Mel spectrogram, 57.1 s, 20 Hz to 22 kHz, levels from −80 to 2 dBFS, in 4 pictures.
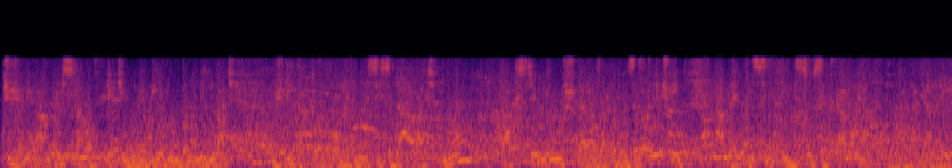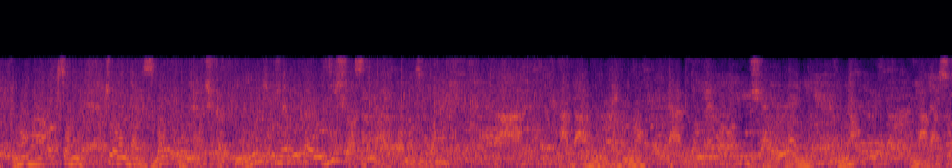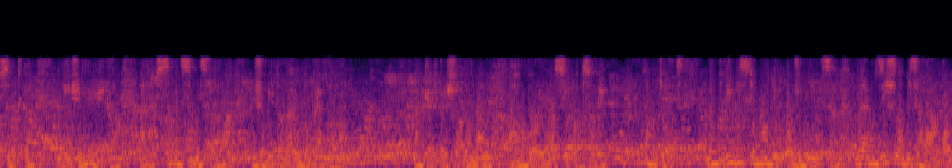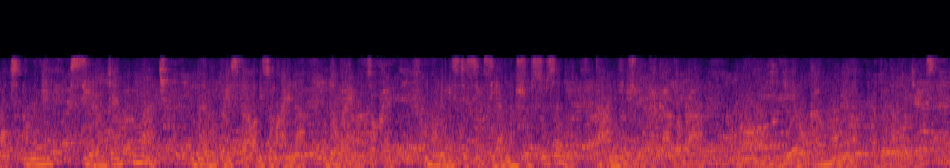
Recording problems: distortion; heavy; 34% of the sound clipped
off-mic speech; far
high frequencies cut off; noticeable; nothing above 5 kHz
room echo; slight; dies away in 0.3 s
murmuring crowd; loud; throughout; 1 dB below the speech

